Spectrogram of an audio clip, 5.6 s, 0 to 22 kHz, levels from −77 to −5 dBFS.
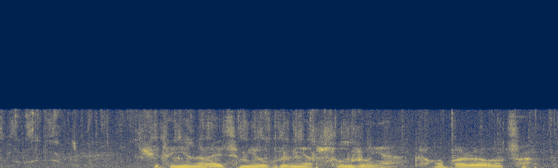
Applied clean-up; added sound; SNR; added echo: none; Domestic sounds, home sounds + Rain; 12 dB; none.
